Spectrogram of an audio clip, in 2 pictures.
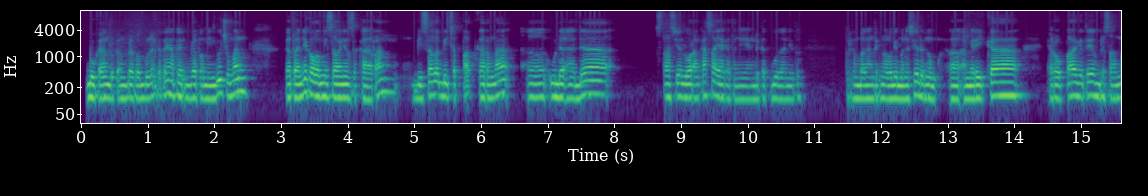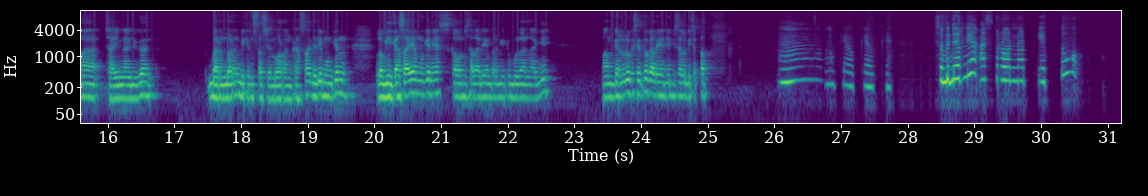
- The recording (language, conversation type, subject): Indonesian, unstructured, Bagaimana pendapatmu tentang perjalanan manusia pertama ke bulan?
- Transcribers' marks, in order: other background noise; distorted speech; tapping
